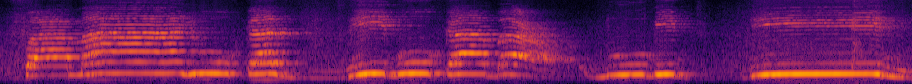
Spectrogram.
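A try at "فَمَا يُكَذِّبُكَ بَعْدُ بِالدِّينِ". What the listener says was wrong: Fama yukadzibuka ba'du. Pakai dal, bukan pakai dhad. Bukan ba'du, enggak, tapi ba'du. Makhrajnya di ujung lidah tempelin ke pangkal gigi seri atas. Coba ba'du, antum ba'du.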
